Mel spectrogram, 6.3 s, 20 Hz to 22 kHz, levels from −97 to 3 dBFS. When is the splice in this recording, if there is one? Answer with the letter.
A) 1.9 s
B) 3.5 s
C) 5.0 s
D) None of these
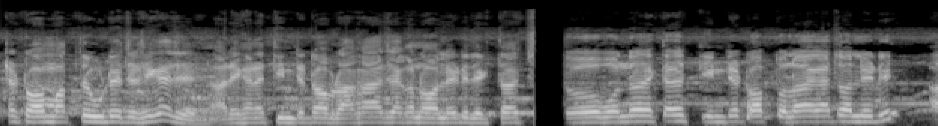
B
